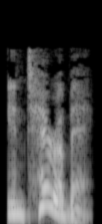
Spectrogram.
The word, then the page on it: interrobang: British English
